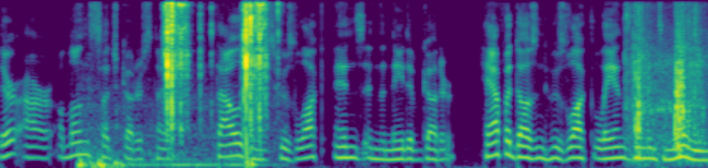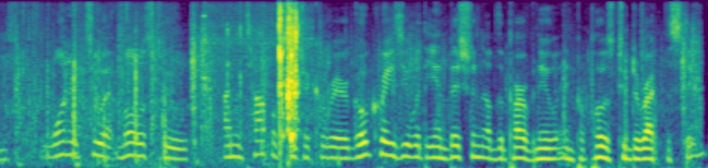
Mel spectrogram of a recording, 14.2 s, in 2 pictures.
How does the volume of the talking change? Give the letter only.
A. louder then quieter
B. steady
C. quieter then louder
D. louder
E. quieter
D.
